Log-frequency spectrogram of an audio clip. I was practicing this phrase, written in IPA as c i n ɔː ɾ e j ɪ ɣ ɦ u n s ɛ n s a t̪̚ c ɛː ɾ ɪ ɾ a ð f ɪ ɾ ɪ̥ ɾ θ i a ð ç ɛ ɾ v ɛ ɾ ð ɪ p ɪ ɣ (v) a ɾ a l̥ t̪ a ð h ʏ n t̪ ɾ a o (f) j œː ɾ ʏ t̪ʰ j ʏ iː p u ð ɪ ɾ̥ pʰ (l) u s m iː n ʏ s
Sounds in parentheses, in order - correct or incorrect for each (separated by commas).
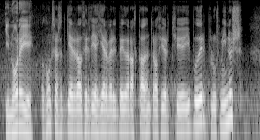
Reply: incorrect, correct, correct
